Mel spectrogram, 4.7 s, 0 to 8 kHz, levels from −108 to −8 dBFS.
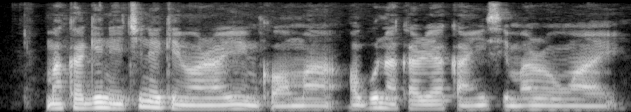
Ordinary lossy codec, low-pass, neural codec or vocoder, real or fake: none; 7.2 kHz; none; real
